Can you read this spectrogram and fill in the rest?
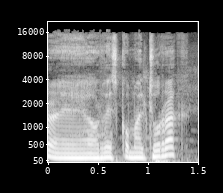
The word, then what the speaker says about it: Ordezko Maltzurrak: Ordesco Malchurrak, lo he dicho bien.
